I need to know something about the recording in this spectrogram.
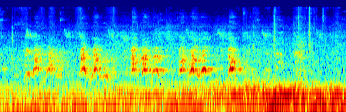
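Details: Dog-aggressive Great Dane in training in Northern Virginia, barking: a run of about five sharp, harmonic barks spaced roughly a second apart, over a low rumble with voices in the background.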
